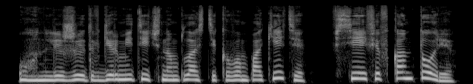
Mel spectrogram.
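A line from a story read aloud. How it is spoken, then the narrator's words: Breathy exhale. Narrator (Russian): выдохнула Вэл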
